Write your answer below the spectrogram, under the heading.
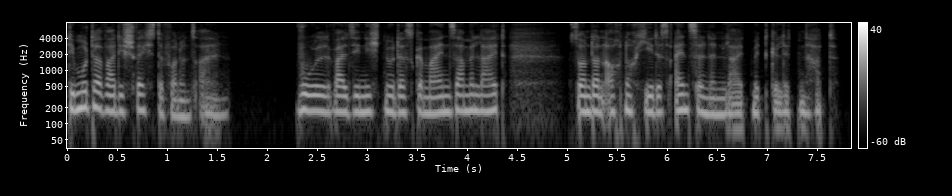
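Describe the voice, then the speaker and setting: An actress playing a sorrowful young village woman in a radio play, speaking in a hushed, deliberate, brooding way. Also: low-pitched, level tone, gravelly, dry recording, clean studio sound. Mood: melancholic. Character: sorrowful young village woman recounting her family's disgrace. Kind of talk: radio play monologue, intimate recounting.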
